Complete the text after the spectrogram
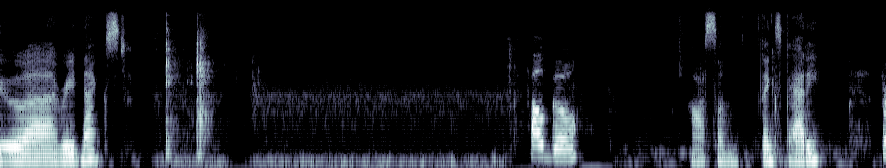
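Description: Several women talk with animation over an online call.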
